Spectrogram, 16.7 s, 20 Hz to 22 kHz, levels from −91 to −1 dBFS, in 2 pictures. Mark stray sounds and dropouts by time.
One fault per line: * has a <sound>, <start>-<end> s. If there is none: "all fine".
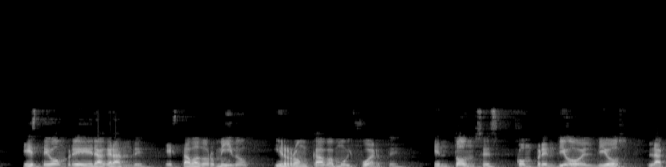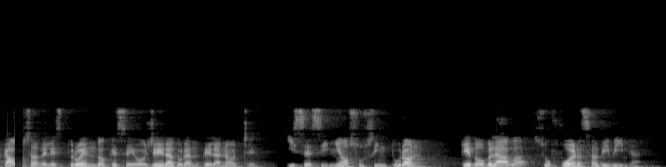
* has a dropout, 8.5-8.6 s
